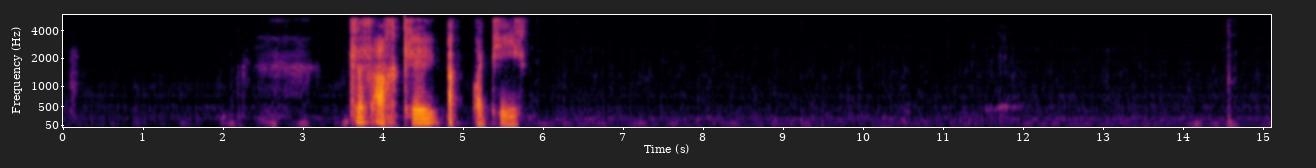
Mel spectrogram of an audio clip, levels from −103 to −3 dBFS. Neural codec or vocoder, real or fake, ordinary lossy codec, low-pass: codec, 16 kHz in and 24 kHz out, 1.1 kbps, FireRedTTS-2 codec; fake; AAC, 48 kbps; 5.4 kHz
